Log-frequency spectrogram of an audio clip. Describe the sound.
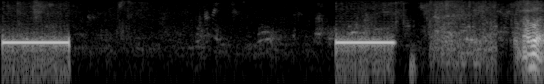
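Telephone line tones follow the dialing of a call: two steady, mid-pitched one-second beeps about four seconds apart with silence between them, then a person starts talking.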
